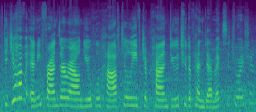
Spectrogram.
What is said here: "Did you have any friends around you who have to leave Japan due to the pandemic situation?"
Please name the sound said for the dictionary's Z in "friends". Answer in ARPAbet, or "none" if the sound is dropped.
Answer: Z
